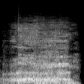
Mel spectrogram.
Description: boar_pain_1.ogg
